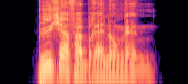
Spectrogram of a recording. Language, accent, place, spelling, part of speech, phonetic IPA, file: German, Germany, Berlin, Bücherverbrennungen, noun, [ˈbyːçɐfɛɐ̯ˌbʁɛnʊŋən], De-Bücherverbrennungen.ogg
- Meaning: plural of Bücherverbrennung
